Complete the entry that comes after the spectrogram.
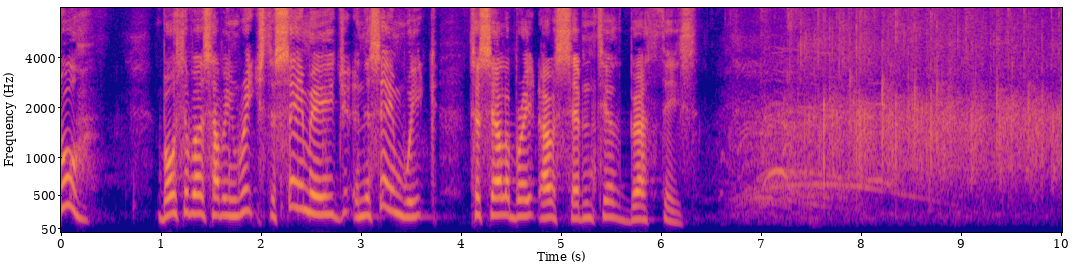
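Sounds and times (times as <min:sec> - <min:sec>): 
speech: 0:00.0 - 0:00.4, 0:01.0 - 0:06.4
audience clapping: 0:06.7 - 0:09.9.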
